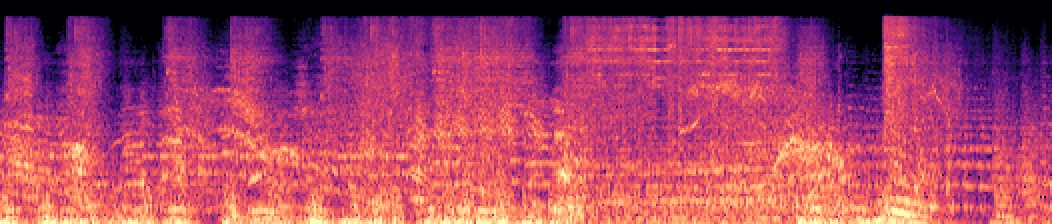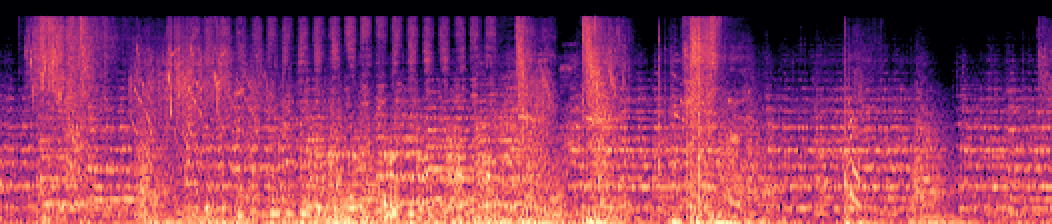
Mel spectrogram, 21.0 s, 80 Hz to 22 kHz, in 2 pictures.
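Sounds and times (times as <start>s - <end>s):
lightsabers humming and clashing: 0.0s - 18.2s
dramatic film score: 0.0s - 21.0s.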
